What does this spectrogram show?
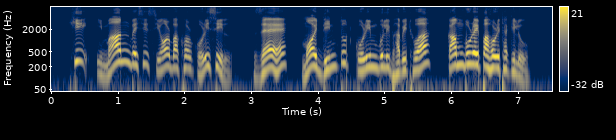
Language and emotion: Assamese, angry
